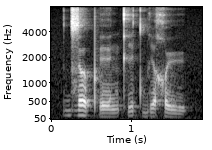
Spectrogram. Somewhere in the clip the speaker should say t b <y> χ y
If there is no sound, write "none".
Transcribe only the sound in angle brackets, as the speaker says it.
i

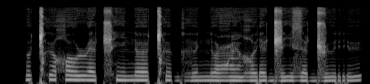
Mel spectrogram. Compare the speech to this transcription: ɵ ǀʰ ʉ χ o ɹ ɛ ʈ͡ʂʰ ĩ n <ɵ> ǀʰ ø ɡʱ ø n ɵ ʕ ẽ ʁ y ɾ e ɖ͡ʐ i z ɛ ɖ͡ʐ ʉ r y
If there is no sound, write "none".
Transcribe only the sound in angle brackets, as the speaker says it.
œ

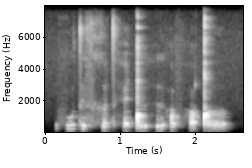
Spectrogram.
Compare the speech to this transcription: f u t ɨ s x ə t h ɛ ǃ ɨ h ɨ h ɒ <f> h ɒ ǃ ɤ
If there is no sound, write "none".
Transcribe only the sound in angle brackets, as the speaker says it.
f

